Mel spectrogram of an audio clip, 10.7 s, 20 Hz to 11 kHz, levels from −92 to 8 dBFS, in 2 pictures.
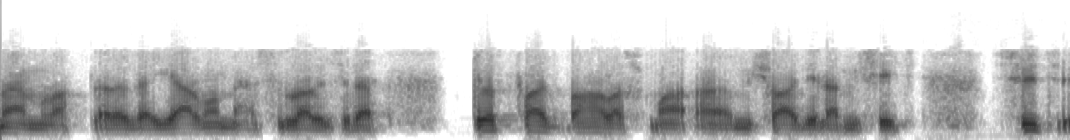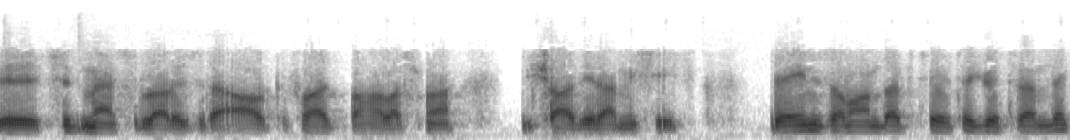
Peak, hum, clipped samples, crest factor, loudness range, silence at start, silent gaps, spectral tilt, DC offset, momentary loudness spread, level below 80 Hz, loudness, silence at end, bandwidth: -6 dBFS; none; under 0.1%; 16 dB; 1 LU; 0 s; none; -9.5 dB/octave; under 0.1%; 8 LU; -68 dBFS; -21 LUFS; 0 s; 3.9 kHz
